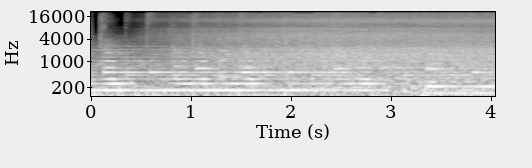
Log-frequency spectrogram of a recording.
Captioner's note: sound of mountain stream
